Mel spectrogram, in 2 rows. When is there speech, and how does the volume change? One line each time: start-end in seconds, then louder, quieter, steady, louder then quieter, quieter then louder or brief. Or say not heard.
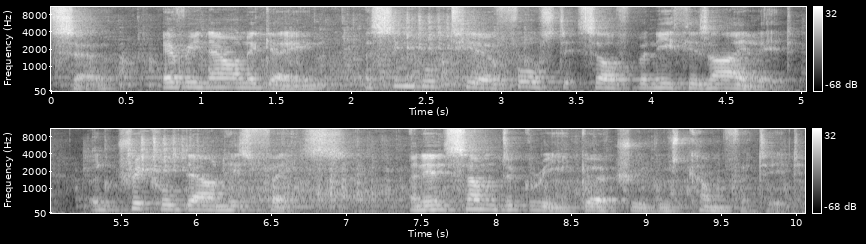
0.0-10.0 steady.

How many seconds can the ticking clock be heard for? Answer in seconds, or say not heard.
not heard.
